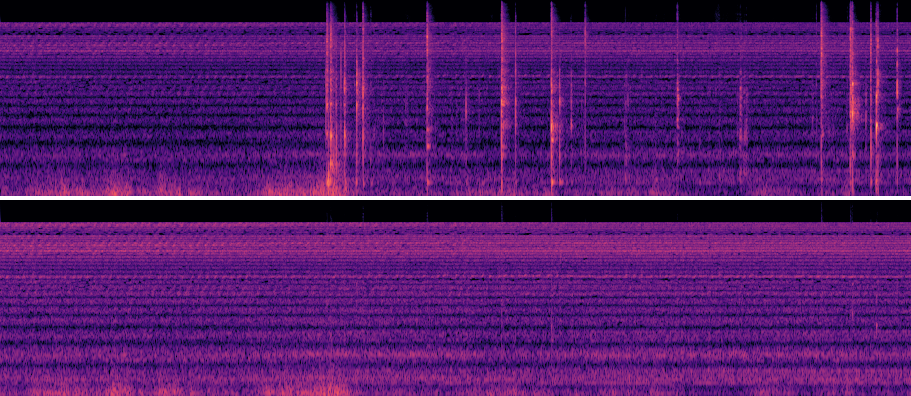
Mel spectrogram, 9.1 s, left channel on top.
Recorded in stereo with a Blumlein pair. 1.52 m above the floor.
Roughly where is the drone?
Ahead.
